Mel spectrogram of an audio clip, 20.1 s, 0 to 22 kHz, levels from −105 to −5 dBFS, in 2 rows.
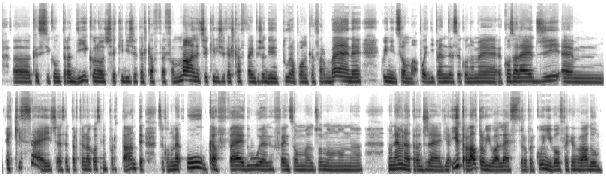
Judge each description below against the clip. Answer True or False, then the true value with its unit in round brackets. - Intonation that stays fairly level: True (2.2 semitones)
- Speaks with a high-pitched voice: False (150 Hz)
